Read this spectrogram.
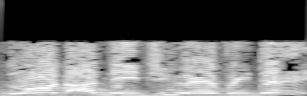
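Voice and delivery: high, urgent acted pleading; imitated urgent prayer; desperate plea. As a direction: plead it up high like a man in trouble. Retold desperate answer to God.

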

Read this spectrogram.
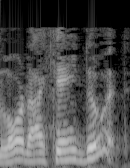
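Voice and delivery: acted reluctant priest; pleading refusal. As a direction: back out of it, pleading. Priest refusing God's order.

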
